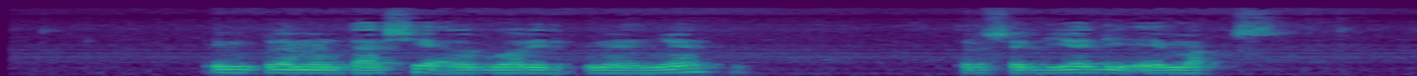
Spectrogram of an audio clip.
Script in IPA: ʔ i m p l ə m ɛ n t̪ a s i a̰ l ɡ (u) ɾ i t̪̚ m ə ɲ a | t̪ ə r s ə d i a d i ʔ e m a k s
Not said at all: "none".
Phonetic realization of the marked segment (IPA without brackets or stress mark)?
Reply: o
